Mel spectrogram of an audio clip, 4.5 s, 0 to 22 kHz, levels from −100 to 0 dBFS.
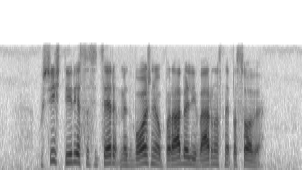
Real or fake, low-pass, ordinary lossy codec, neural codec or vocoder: real; 7.2 kHz; none; none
